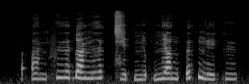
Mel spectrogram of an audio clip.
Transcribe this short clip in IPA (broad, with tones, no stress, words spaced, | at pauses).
ʔa̤˨˩ŋfɨ˧ə̯ɗa˧ŋ ɣə˦˥t̚ t͡ɕe˨˩t̚ɲə˨˩p̚ ɲa˧nʔə˦˥t̚ ŋe˨˦kɨ˧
